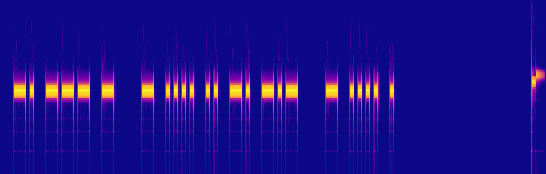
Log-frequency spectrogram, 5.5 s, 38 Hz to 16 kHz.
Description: Morse code, heard as a keyed tone, about 28 wpm, 700 Hz. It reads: NOT THINK THE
